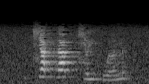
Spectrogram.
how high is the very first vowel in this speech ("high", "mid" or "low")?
low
